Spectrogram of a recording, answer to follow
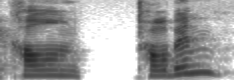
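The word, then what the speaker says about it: Colm Tóibín: And the novel I finished this morning is called Brooklyn by Colm Tobin.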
